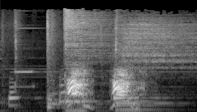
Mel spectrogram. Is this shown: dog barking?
yes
